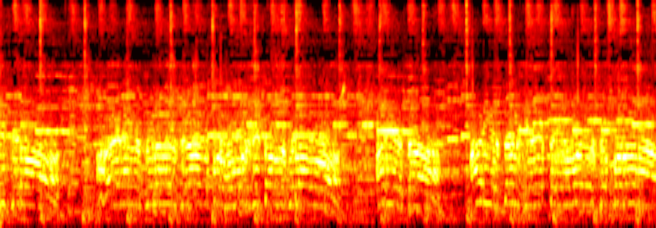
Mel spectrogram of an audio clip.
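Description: Live brass band music with a steady beat, repeating a short phrase about once a second.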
